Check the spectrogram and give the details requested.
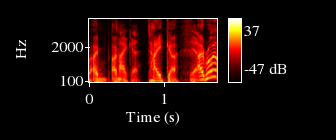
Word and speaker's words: Taika: And I' I've really liked um how do you how do you pronounce his first name? I'm Taika. I really like Taiger ever since uh I think the first thing I saw was what we do in the shadows.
